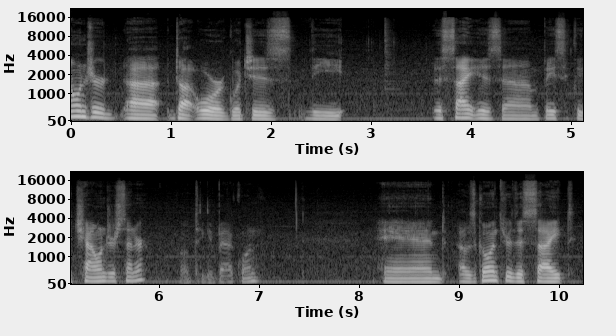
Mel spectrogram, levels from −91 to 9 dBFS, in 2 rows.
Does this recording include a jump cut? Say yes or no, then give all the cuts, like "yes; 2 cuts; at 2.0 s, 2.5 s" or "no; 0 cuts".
yes; 1 cut; at 5.0 s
